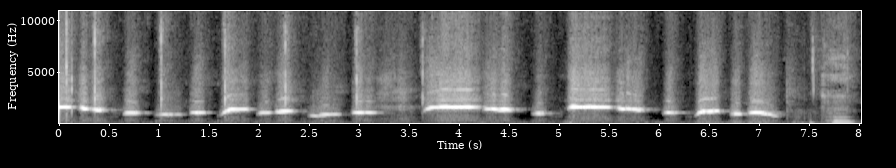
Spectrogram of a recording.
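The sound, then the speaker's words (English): People whistle a melody together, a string of clear, sliding pitched notes with short pauses between phrases, steady in loudness, ending with a brief low noise. “Whistle along, everybody.”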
